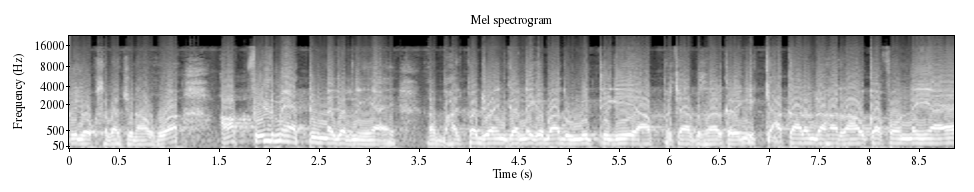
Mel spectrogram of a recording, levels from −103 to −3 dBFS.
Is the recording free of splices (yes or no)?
yes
